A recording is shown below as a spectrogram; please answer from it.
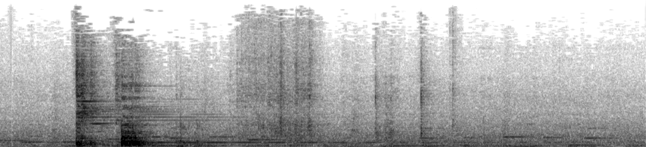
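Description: Soft background music with two sharp metallic clanks from a stainless steel mixing bowl, about half a second apart and starting about half a second in, followed by a few lighter clicks.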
